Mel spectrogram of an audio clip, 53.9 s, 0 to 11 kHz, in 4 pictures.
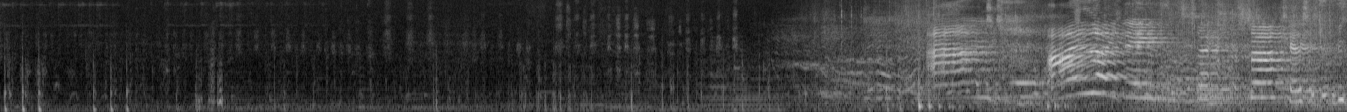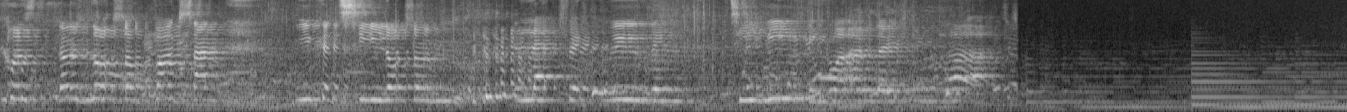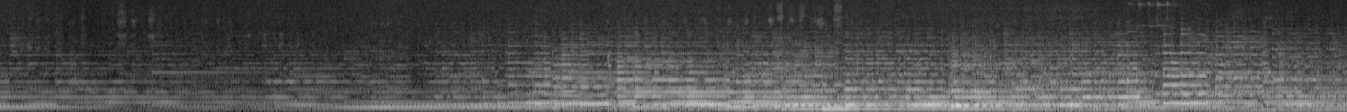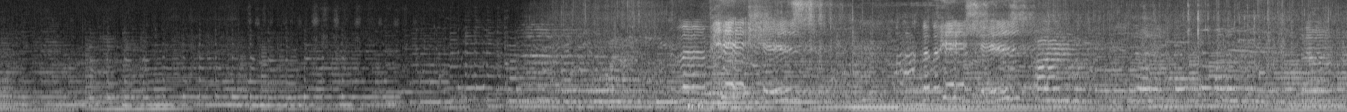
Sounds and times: Music: 0:05.7 - 0:53.8
Speech: 0:09.3 - 0:15.8, 0:16.4 - 0:23.7, 0:47.2 - 0:48.7, 0:49.4 - 0:51.2.

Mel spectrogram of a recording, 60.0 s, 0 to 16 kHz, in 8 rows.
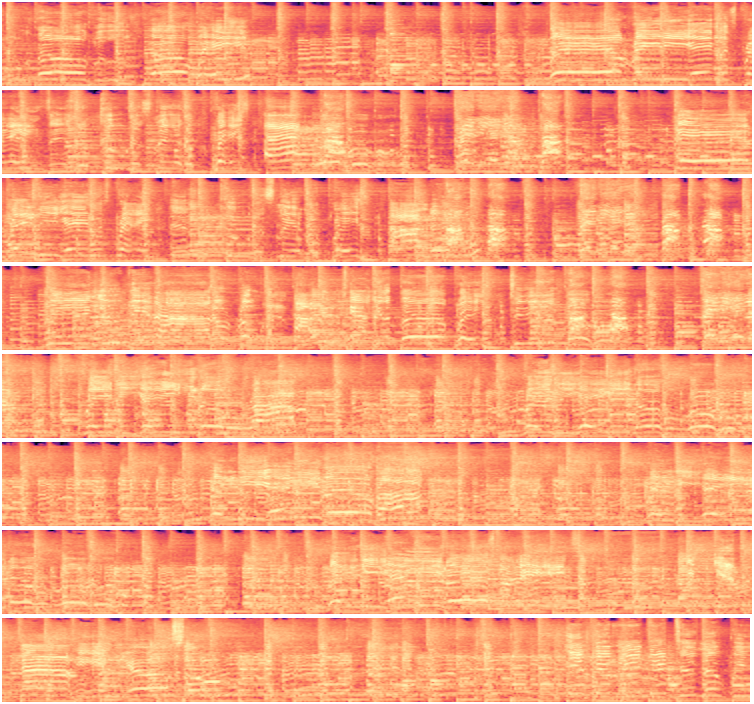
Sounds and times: Music: 0:00.0 - 0:59.9.

